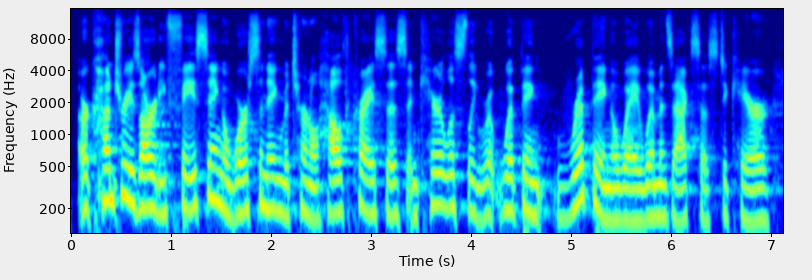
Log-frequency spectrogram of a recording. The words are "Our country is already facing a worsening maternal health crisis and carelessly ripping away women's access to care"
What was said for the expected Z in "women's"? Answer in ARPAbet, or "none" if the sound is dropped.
Z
